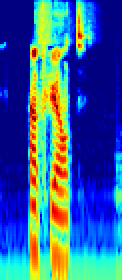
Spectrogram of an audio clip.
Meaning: feminine plural of influent
- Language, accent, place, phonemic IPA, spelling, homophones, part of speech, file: French, France, Lyon, /ɛ̃.fly.ɑ̃t/, influentes, influente, adjective, LL-Q150 (fra)-influentes.wav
